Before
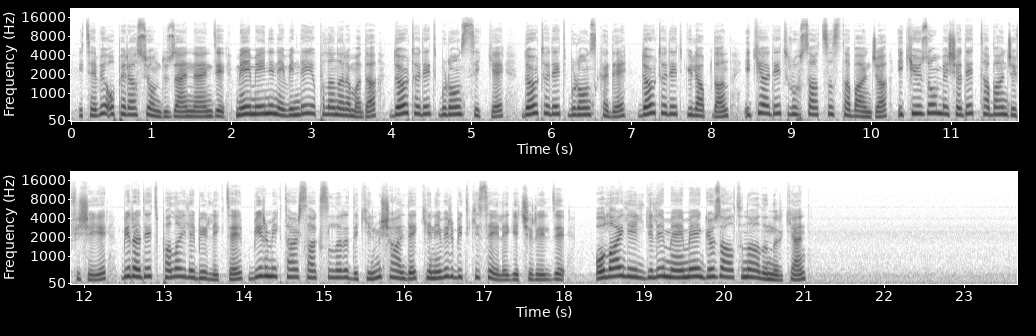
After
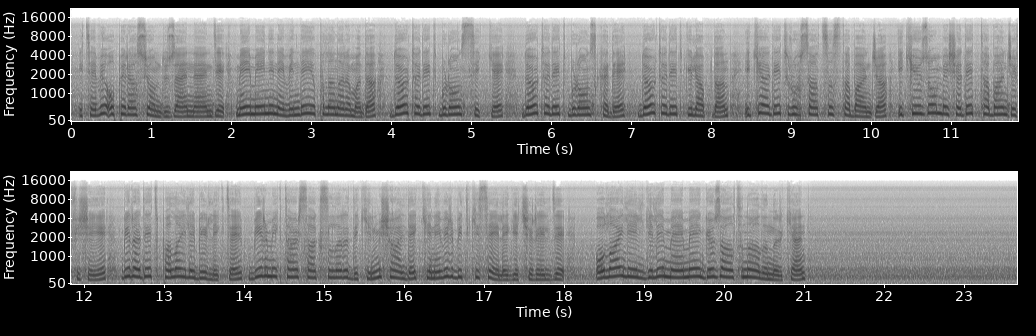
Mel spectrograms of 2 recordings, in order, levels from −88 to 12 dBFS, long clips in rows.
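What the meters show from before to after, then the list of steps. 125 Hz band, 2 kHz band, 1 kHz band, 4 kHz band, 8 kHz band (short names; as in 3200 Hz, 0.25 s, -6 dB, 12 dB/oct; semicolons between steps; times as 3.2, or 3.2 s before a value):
+6.5 dB, +9.0 dB, +8.5 dB, +10.5 dB, +10.5 dB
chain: per-bin compression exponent 0.4; in parallel at -1.5 dB: limiter -12 dBFS, peak gain reduction 11 dB; on the sum: gain -2.5 dB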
